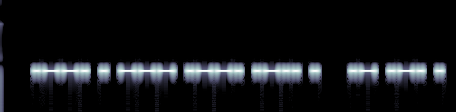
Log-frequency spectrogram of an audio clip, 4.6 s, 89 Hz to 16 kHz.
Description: Morse code, heard as a keyed tone, about 25 wpm, 600 Hz. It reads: PEOPLE ARE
